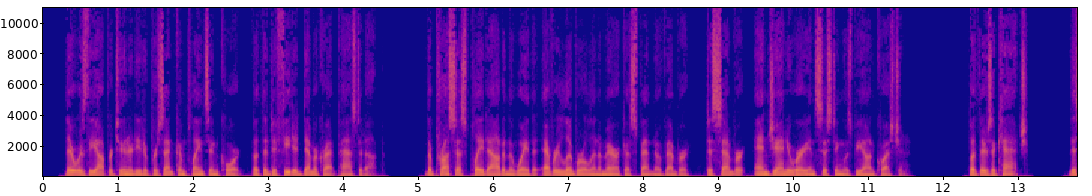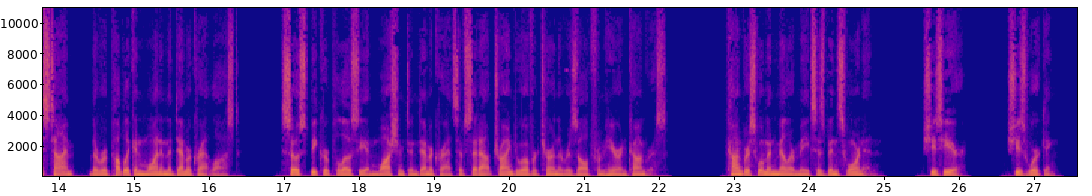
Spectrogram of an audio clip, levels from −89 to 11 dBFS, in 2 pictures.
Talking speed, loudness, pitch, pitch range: 170 wpm, -28 LUFS, 100 Hz, 85-115 Hz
